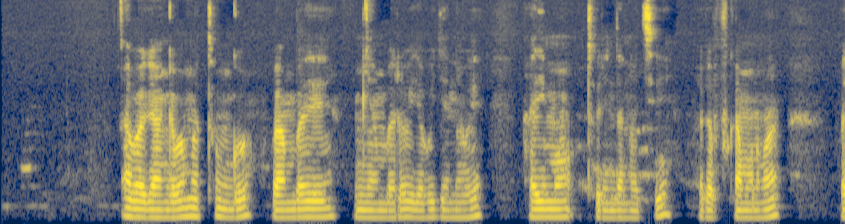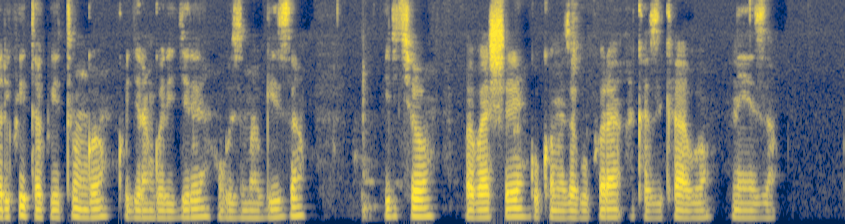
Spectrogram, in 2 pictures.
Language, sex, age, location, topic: Kinyarwanda, female, 50+, Nyagatare, agriculture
